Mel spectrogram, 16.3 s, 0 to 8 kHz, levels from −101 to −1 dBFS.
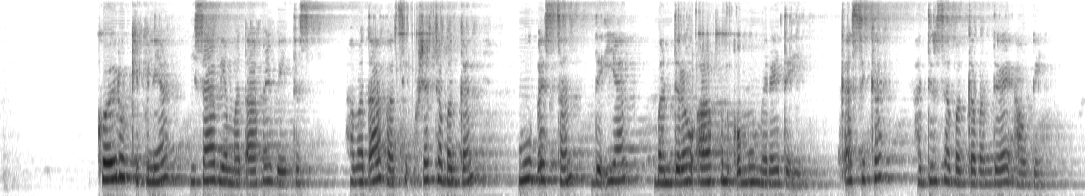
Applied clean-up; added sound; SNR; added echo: neural separator model SepFormer DNS4.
